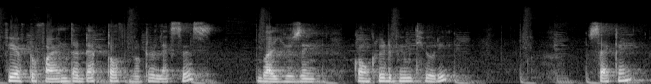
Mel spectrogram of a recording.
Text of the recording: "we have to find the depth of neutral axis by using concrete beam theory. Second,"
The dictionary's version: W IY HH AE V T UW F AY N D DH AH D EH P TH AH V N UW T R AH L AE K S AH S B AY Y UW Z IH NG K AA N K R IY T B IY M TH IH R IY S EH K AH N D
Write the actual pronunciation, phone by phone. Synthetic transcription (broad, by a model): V IY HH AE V T UW F AY N D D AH D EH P T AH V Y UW T R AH L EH K S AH S B AY Y UW Z IH NG K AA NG K R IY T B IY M T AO R IY S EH K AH N D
